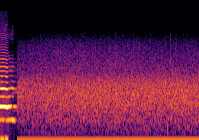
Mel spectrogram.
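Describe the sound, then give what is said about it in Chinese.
A live audience at a company product presentation claps steadily for several seconds, a dense, even wash of many hands after a brief tonal voice-like sound at the very start. No one speaks over the applause. “可不可以给我点掌声？”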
